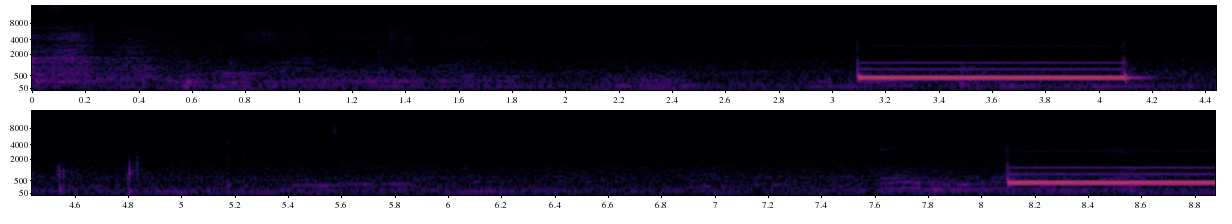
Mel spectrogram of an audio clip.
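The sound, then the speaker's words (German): A phone ringback tone on a call to a sales lead that goes unanswered: two steady, mid-pitched one-second beeps separated by a long pause, sounding alone over faint background noise. “Okay, zweimal, das hat jetzt zu lange geklingelt.”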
